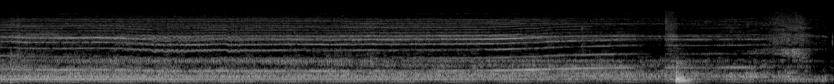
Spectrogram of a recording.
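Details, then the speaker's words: Refrigerator that works perfectly occasionally emits a wavering high tone that bends and falls like a cat's meow over its hum, then a thump; nothing behind it, cause unknown. "Ó, isso aqui é uma geladeira, né? E de vez em quando a geladeira faz esse barulho, ó. Você jura que tem um gato aqui atrás?"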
